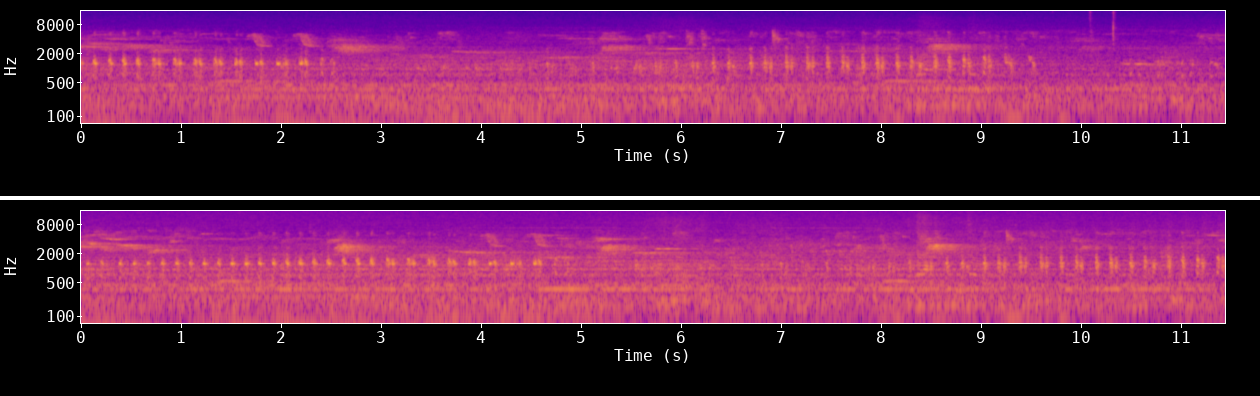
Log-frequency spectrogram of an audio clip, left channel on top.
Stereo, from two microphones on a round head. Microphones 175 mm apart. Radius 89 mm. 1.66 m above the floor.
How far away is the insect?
About 3.5 m.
